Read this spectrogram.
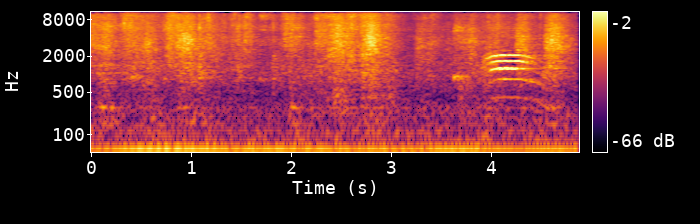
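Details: Domestic cat giving one short, clear meow near the end, slightly rising then falling in tone, after several seconds of low steady hum and faint rustling background noise.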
